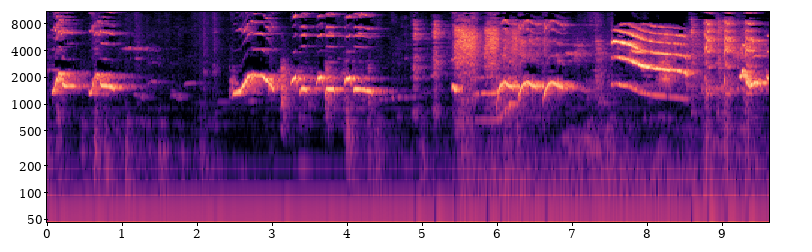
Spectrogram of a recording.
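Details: Poksay hongkong (masked laughingthrush) song: paired whistled notes, then descending warbled phrases and a harsh burst, finishing with rapid falling whistles.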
